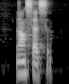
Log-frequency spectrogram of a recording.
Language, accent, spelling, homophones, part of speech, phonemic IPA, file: French, France, lançasse, lançassent / lançasses, verb, /lɑ̃.sas/, LL-Q150 (fra)-lançasse.wav
- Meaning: first-person singular imperfect subjunctive of lancer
